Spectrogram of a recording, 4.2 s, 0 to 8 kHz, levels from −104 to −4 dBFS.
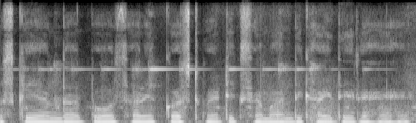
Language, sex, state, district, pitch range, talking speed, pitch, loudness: Hindi, male, Bihar, Lakhisarai, 120-125 Hz, 145 wpm, 120 Hz, -19 LUFS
